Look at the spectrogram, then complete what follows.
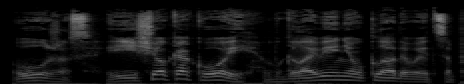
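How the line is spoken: Angry grumble. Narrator (Russian): проворчал Хлопов, сверля парня злыми глазами

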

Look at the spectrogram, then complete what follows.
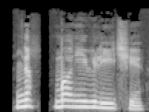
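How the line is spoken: Sad sigh. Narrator (Russian): грустно вздохнула Готесса

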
